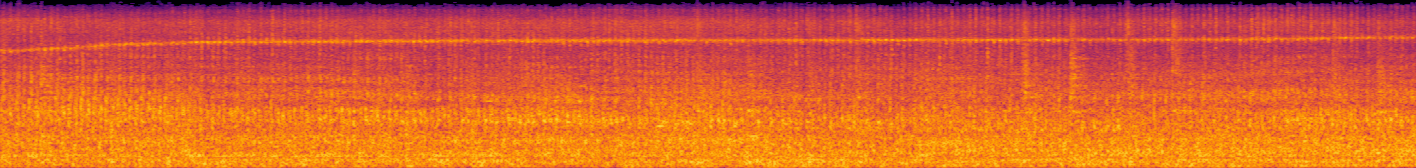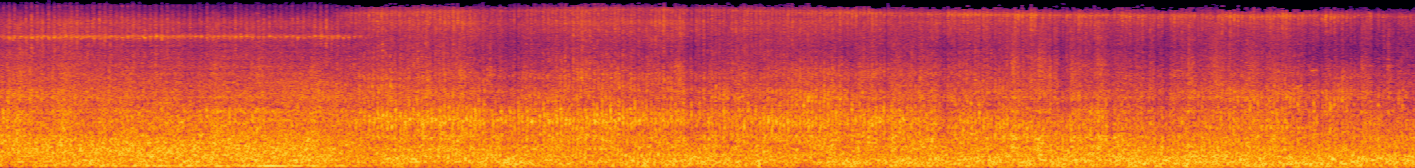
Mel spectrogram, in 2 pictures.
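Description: Passenger train running along the track, heard from an open carriage window: a steady rumble of wheels and coaches, with a high, thin wheel squeal on the curve that rises slightly in pitch and stops about two thirds of the way through.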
